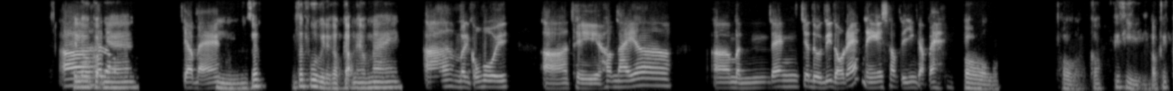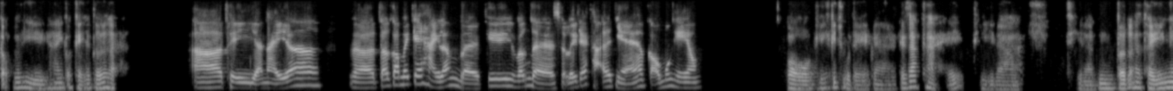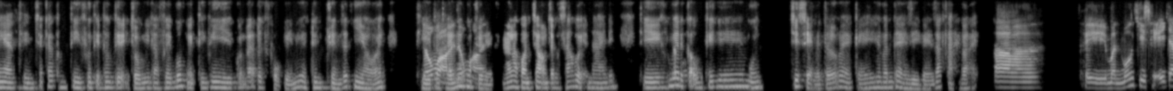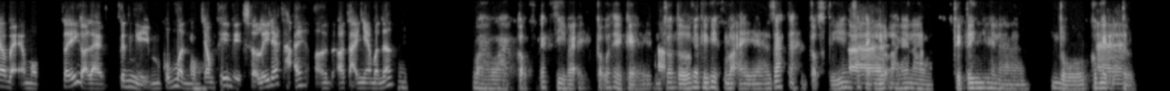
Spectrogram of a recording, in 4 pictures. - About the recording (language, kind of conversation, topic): Vietnamese, unstructured, Làm thế nào để giảm rác thải nhựa trong nhà bạn?
- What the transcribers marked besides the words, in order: tapping; other background noise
